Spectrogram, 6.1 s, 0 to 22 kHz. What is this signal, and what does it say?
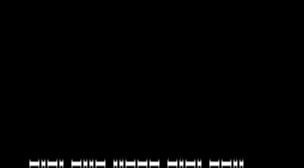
Morse code, heard as a keyed tone, about 21 wpm, 700 Hz. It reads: CX2CZ
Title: DXCC-100 Call Signs - 5 Characters - Repeated 3x - 20wpm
